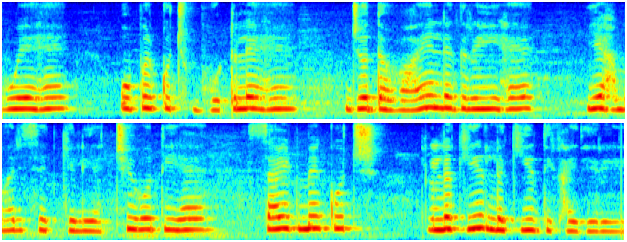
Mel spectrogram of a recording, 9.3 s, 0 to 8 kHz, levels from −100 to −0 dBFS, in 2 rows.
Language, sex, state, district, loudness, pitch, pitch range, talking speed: Hindi, female, Himachal Pradesh, Shimla, -16 LUFS, 275 Hz, 265-290 Hz, 165 wpm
